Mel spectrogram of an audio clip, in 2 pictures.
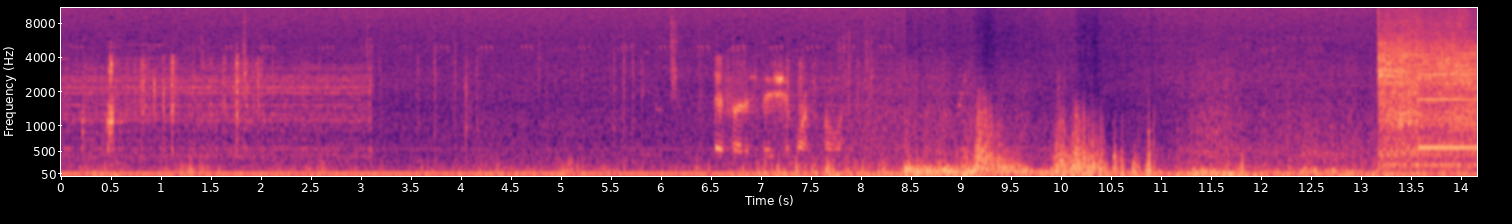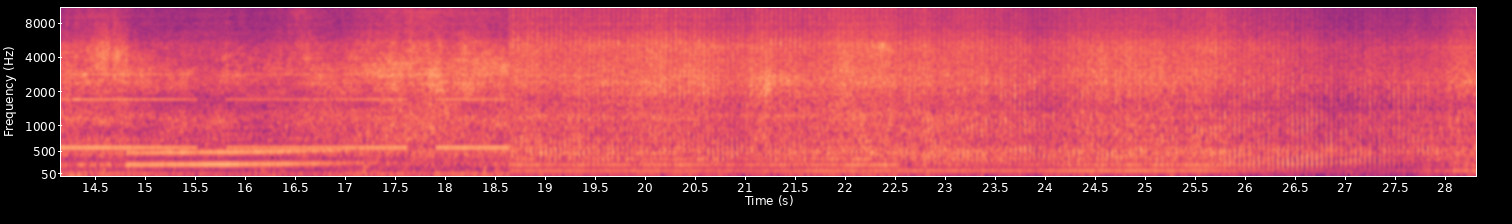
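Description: A helicopter's engine whines and its rotor whirs steadily.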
